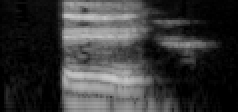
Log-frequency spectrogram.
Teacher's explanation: Se carga la voz en la penúltima sílaba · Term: llana o grave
